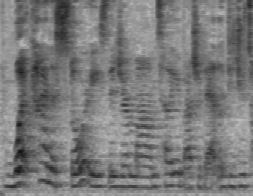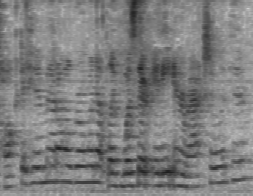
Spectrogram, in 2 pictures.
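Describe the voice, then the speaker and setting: A woman's voice: mid-range voice, fast, dark tone, roomy sound. A woman around thirty co-hosting a casual couple's vlog, chatty and full of fillers, asking her husband questions. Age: 30s. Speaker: vlog co-host.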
